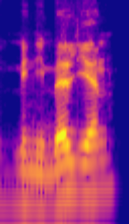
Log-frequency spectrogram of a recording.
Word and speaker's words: Minimilan: You you can say my name is actually Mini Million, but uh no, no problem.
